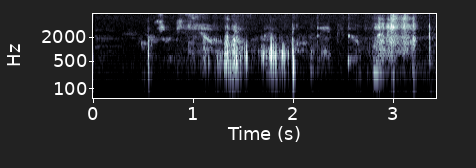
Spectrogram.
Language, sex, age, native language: Icelandic, female, 12, Polish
